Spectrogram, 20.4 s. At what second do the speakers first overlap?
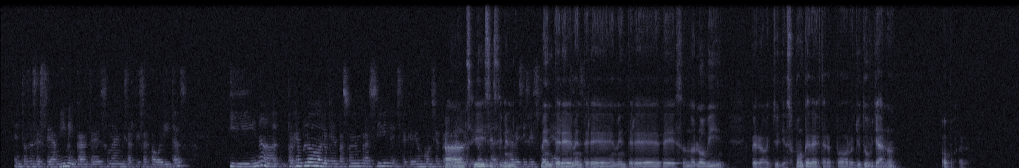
8.9 s

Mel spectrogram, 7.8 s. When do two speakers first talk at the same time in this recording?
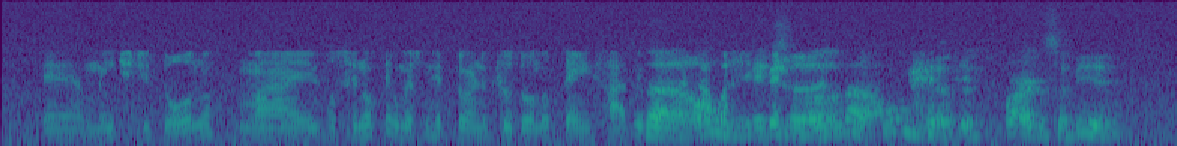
4.3 s

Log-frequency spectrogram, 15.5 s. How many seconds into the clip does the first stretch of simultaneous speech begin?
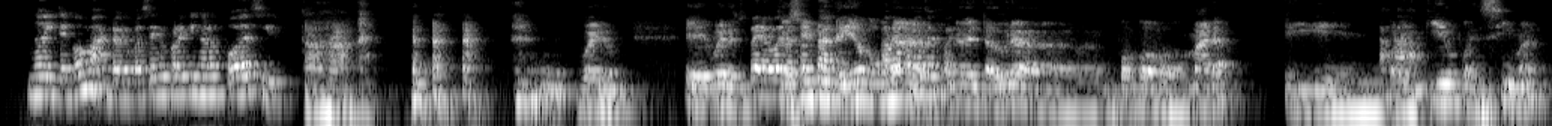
7.8 s

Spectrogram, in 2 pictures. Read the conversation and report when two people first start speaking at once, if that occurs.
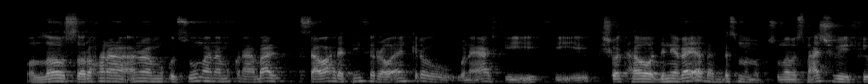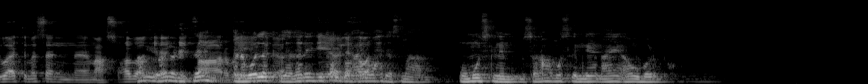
10.0 s

